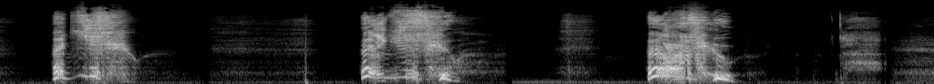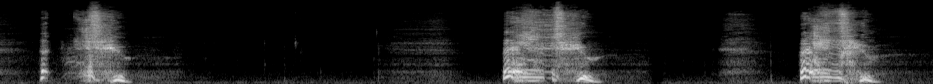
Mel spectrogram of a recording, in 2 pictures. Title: 100+ Sneezes Compilation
